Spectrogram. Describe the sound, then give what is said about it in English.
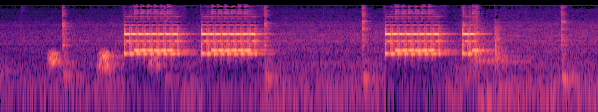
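A telephone rings loudly in two double-ring bursts, a brief pause separating each pair, with a few faint clicks and soft knocks around the rings and no talking, before an answering machine picks up. “left a very abrupt telephone message on our answering machine.”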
